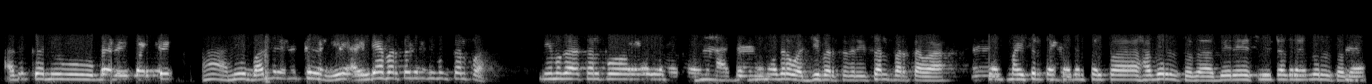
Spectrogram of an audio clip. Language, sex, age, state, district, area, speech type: Kannada, female, 45-60, Karnataka, Gulbarga, urban, conversation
